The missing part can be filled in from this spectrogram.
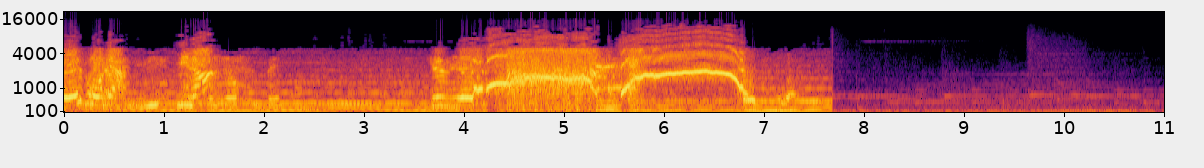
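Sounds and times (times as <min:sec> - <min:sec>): girls screaming: 0:04.0 - 0:07.0.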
